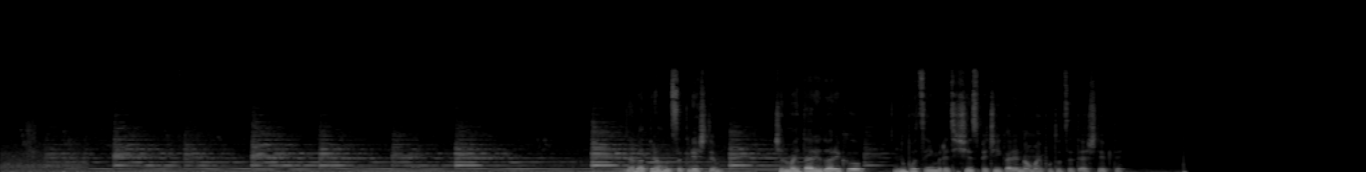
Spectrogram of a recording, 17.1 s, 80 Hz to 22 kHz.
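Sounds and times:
bells ringing: 0:00.5 - 0:11.4.

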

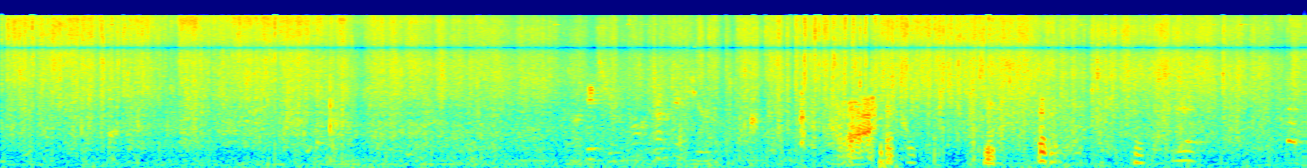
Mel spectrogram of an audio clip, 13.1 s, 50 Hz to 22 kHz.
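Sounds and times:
dry leaves rustling: 0:00.0 - 0:13.0.

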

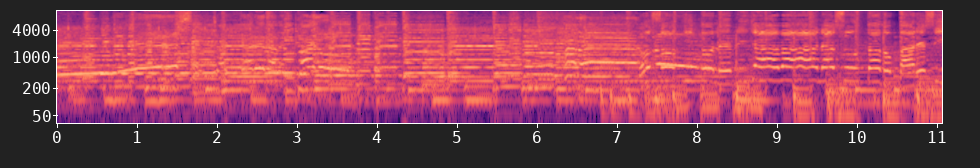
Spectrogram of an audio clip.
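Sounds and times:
accordion melody: 0:00.0 - 0:11.0
strummed rhythm: 0:00.0 - 0:11.0.

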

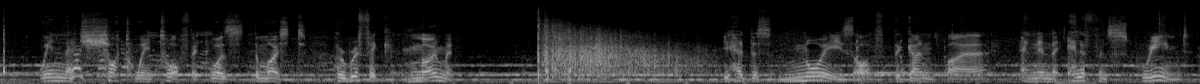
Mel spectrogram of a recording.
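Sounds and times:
rifle shot: 0:05.4 - 0:06.9.

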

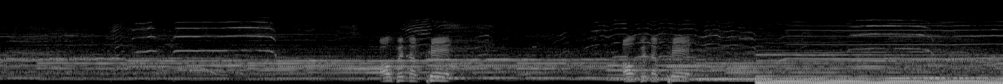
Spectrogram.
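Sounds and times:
sustained synth chords: 0:05.0 - 0:10.0.

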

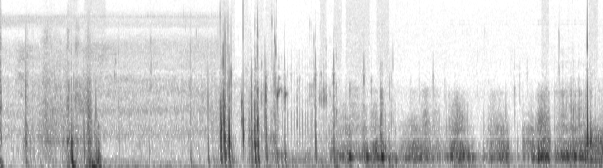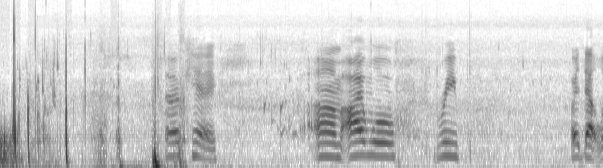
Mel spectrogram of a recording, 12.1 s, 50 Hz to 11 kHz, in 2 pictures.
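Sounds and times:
muffled underwater moving water: 0:00.0 - 0:12.0.

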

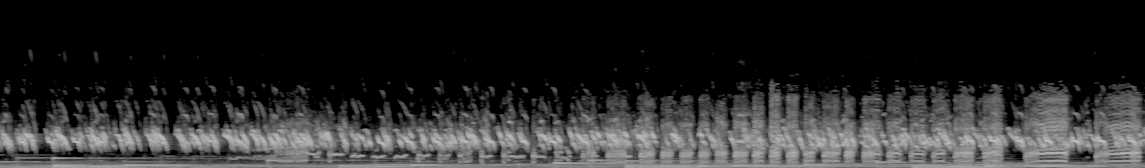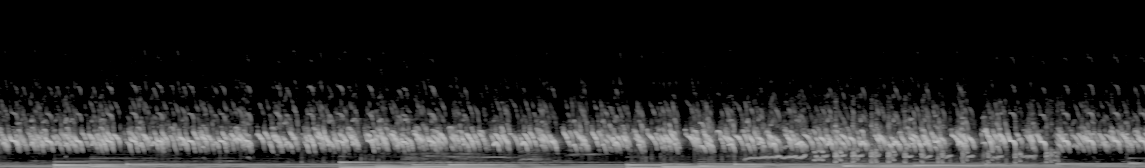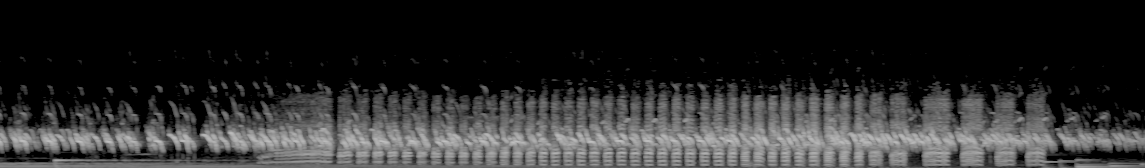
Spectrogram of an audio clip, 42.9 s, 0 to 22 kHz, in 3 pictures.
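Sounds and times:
chickens calling: 0:00.0 - 0:42.9
soft background music: 0:00.0 - 0:42.9.

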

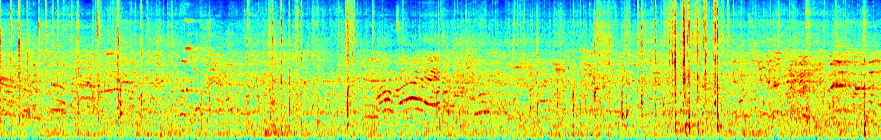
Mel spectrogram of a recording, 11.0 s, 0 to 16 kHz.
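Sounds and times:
plastic cups clicking and clattering: 0:00.0 - 0:04.8, 0:06.7 - 0:09.8
crowd chattering: 0:00.0 - 0:11.0.

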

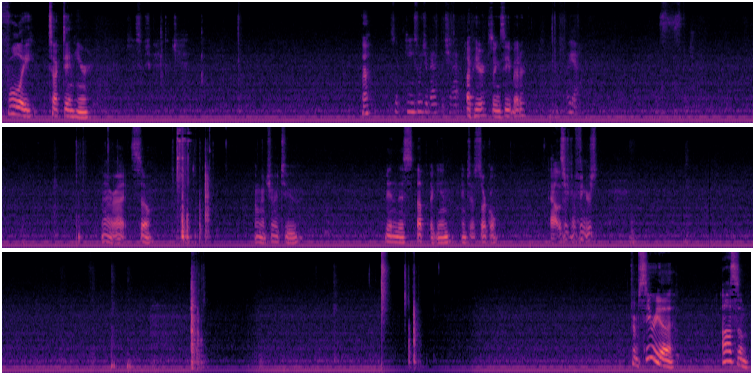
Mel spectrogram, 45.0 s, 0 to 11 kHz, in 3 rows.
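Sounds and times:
low steady hum: 0:00.0 - 0:45.0.

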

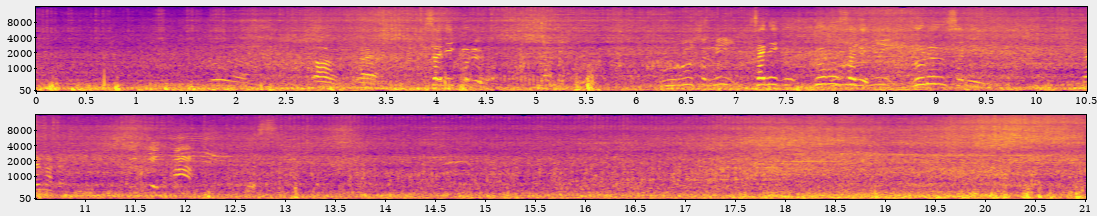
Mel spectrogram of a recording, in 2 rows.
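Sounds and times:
city traffic: 0:00.0 - 0:21.0
motorbike road noise: 0:00.0 - 0:21.0.

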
